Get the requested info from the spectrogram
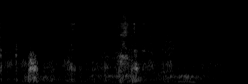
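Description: Faint rustling of a paperback book's paper pages being leafed through by hand, a few soft page-turning rustles.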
